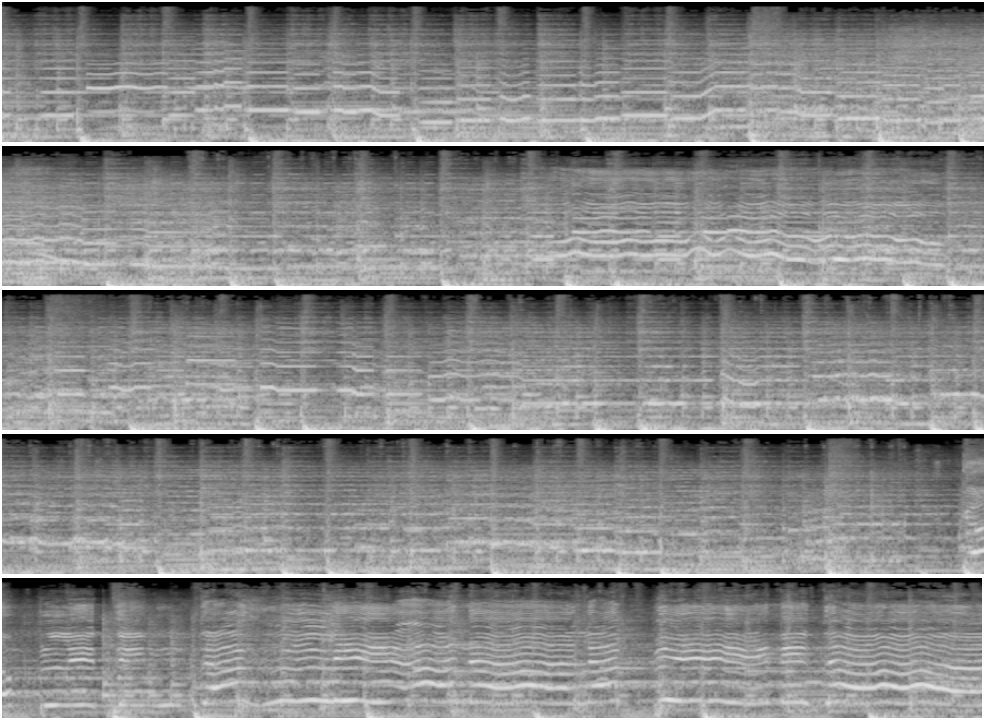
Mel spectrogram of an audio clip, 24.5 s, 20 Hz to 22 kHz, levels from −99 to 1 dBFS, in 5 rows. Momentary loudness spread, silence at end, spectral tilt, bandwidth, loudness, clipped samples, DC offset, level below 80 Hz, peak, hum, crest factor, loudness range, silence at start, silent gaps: 6 LU; 0 s; -3.5 dB/octave; 19.5 kHz; -16 LUFS; under 0.1%; under 0.1%; -24 dBFS; 0 dBFS; none; 16 dB; 4 LU; 0 s; none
